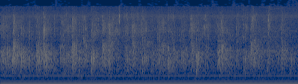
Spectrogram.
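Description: An audience claps steadily for a few seconds, a dense, even patter of many hands giving a big round of applause for a group called warriors who stood in the gap, with a constant low electrical hum underneath and no voices.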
